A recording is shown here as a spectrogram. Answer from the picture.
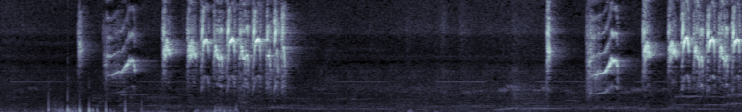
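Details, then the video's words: Repeated bursts of shrill, fast, high-pitched twittering trills from a crimson sunbird calling rivals, separated by short pauses and rising squeaks, with some knocking sounds early on. "SUARA BURUNG SOGON GACOR KERAS, GACOR JUARA"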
